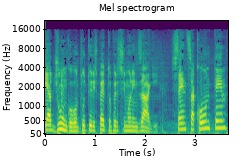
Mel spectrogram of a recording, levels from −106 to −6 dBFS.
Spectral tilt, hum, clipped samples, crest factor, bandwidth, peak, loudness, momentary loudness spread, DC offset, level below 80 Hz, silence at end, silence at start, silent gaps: -5 dB/octave; none; under 0.1%; 14 dB; 16 kHz; 0 dBFS; -14 LUFS; 6 LU; under 0.1%; -30 dBFS; 0 s; 0 s; none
